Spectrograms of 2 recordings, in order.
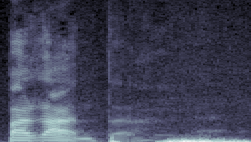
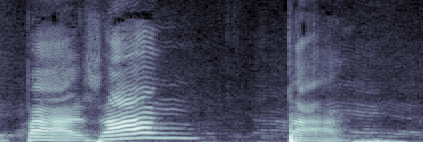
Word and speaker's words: parranta: ¿Qué cosa voy a mirar? Este, la segunda sílaba. La segunda sílaba. ¿Cómo es la segunda sílaba? Es cerrada. Es cerrada. Ya quiere decir que como es cerrada, es pesada, debe jalar el acento de pronunciación. ¿Obedece o no? No obedece. Obedece. Sí obedece. Parranta. Entonces, como obedece, no necesita tilde. Okay.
